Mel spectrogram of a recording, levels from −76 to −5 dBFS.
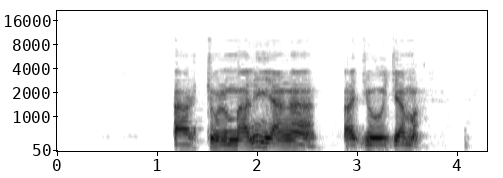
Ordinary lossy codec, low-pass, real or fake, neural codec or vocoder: Opus, 64 kbps; 9.9 kHz; real; none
